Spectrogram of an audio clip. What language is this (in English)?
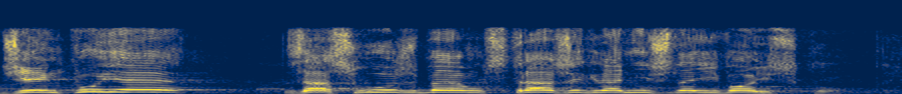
Polish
